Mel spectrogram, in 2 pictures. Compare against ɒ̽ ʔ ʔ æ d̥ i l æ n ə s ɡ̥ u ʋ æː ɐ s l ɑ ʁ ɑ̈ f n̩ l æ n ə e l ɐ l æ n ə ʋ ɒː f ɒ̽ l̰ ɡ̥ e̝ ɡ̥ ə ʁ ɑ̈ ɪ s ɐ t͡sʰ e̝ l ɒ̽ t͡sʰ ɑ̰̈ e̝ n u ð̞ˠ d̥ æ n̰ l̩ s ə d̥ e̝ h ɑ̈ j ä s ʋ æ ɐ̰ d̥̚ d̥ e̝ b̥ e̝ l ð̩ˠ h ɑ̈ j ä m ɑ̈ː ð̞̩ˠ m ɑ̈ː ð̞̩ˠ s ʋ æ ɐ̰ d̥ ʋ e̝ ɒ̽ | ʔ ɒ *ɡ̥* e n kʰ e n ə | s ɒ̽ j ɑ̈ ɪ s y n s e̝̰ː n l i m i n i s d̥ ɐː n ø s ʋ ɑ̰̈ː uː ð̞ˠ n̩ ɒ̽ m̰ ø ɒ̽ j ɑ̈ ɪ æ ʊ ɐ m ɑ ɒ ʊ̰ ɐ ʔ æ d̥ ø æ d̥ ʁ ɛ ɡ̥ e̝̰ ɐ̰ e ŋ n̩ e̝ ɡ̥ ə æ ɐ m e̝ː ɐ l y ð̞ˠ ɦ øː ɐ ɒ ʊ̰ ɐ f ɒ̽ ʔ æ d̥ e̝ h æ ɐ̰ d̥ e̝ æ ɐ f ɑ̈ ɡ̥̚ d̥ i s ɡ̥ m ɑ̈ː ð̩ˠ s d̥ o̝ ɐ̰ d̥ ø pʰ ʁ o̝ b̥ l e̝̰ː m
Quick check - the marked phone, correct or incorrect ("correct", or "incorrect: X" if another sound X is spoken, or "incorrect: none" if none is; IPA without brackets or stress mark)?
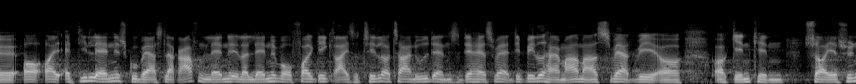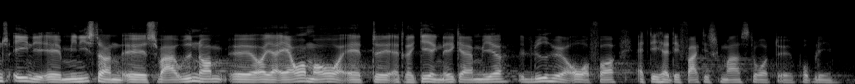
correct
